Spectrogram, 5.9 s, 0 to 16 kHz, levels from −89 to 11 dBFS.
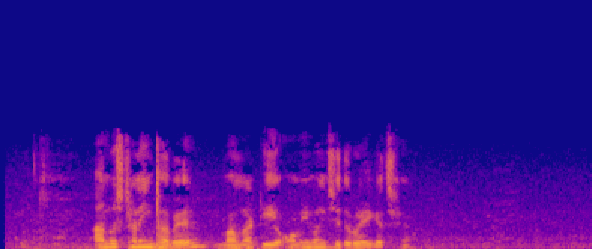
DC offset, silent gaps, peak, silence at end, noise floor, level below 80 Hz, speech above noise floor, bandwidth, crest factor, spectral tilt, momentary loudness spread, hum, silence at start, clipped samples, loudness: under 0.1%; none; -2 dBFS; 1.8 s; -48 dBFS; -48 dBFS; 31 dB; 7.8 kHz; 18 dB; -6 dB/octave; 20 LU; none; 0.2 s; under 0.1%; -18 LUFS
